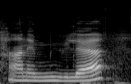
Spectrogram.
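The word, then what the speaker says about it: Hahnemühle: which is a German brand so it is pronounced Han muler I know a lot of people can't uh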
